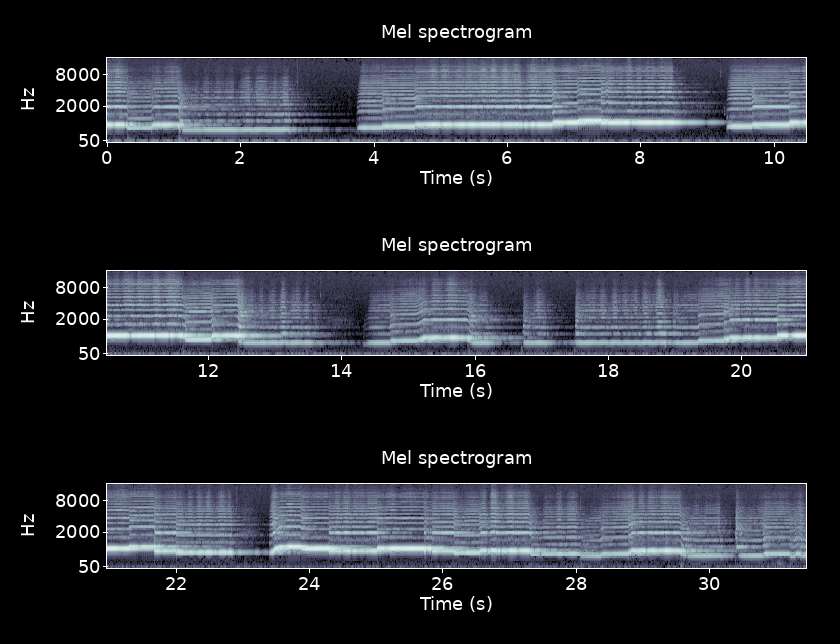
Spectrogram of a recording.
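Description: Wooden Native American-style flute played solo: a slow melody of long held notes stepping up and down, in phrases broken by short pauses for breath.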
